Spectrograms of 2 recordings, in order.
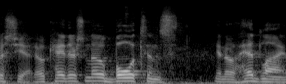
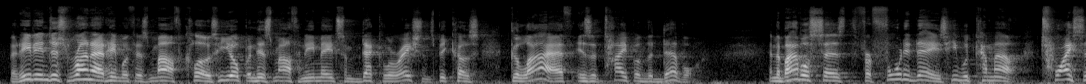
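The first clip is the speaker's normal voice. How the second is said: louder, higher revival preaching; full-force preaching; 4 semitones higher, 5 dB louder than usual. Acted. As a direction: drive the story home to the congregation.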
